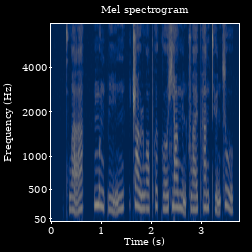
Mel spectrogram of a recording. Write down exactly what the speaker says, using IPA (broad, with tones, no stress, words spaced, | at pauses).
kʰwä̰˨˩˦ | mʊ˥˩ŋpḭ˨˩˦ŋ | ʈ͡ʂɑ˥˩ʊ̯ɻwɔ˧˥ pʰɤ˥˩ ko˧˥ʊ̯ɕjɑ˥ʊ̯my̰˨˩n ʈ͡ʂwa˧˥ɪ̯pʰa˥n t̪ʰy̰˨˩n t͡su˥˩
